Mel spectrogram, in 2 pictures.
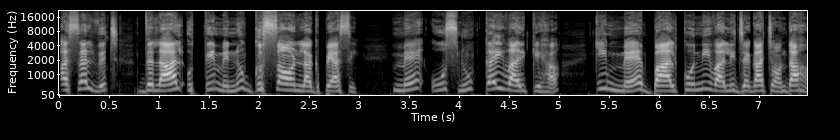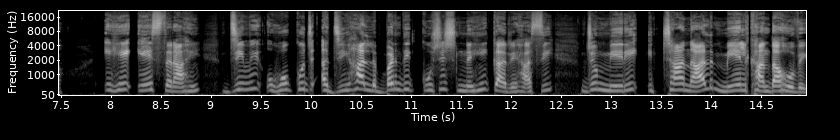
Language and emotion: Punjabi, angry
